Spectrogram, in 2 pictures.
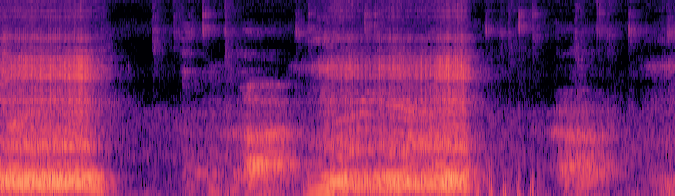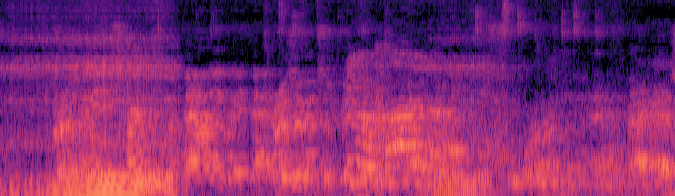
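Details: Loud, rumbling, vibrating breaths with irregular pauses and snorts: heavy snoring, jokingly compared to a snoring bear.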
